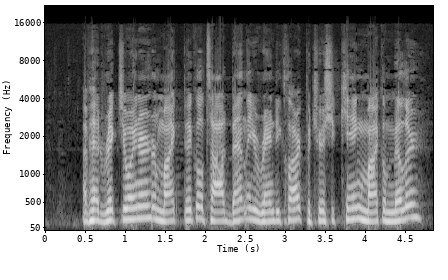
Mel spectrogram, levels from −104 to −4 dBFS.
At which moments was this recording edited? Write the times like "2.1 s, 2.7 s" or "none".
1.3 s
